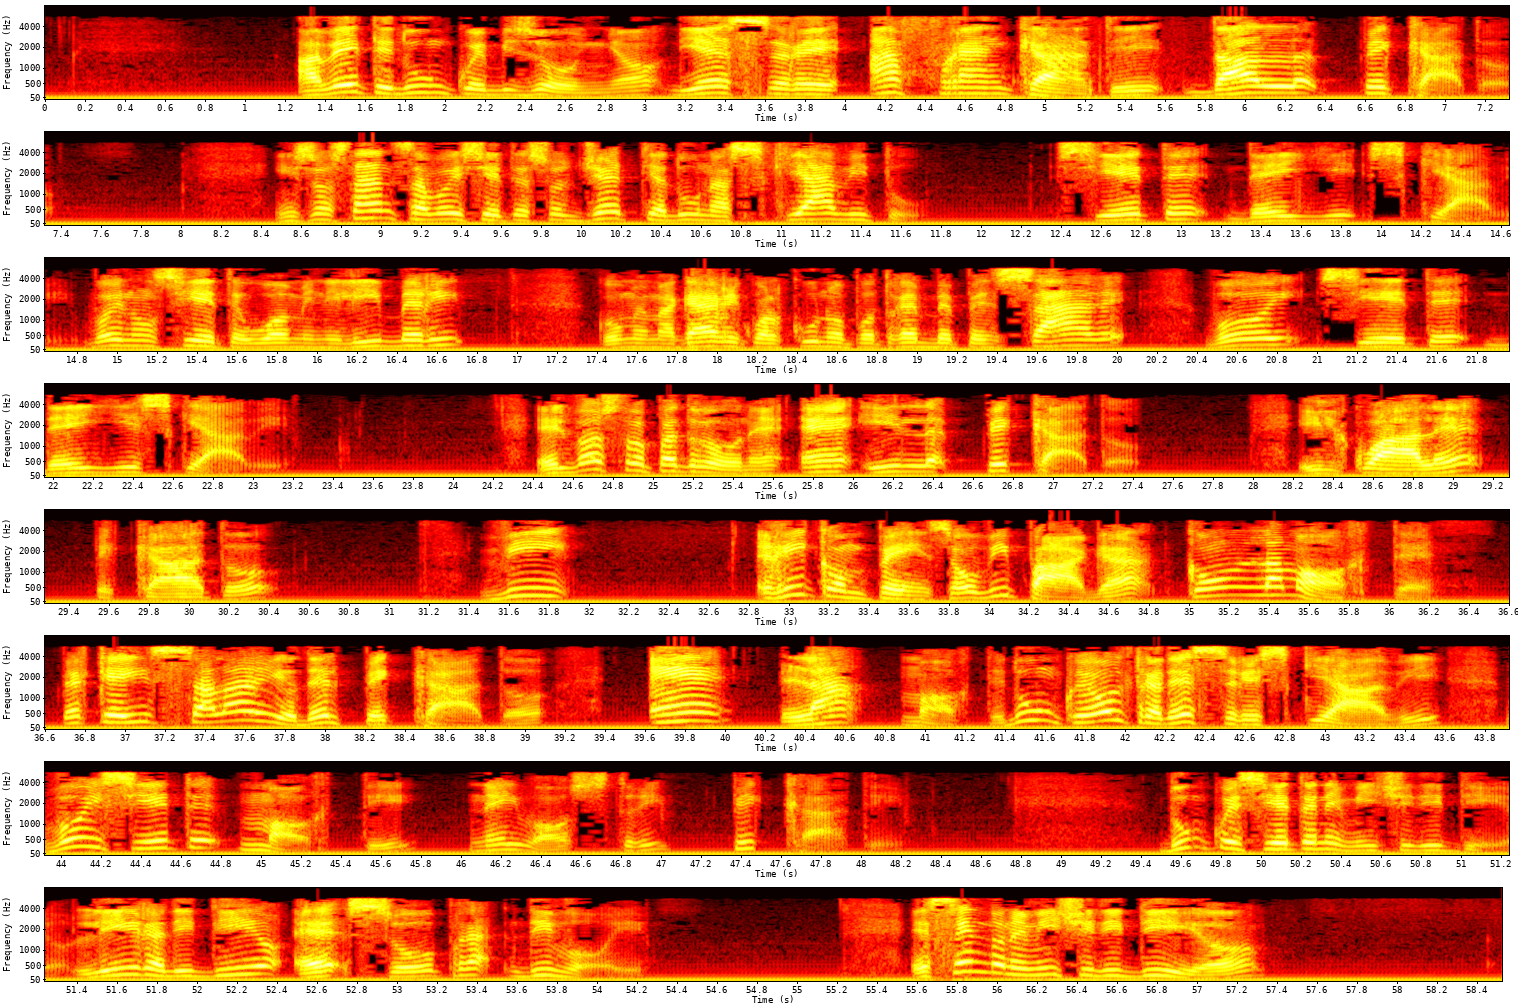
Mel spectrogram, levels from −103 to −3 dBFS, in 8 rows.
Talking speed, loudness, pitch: 90 wpm, -16 LUFS, 140 Hz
